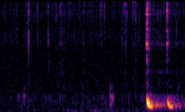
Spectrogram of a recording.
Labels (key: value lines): label: anthrophony, bomb
recorder: HydroMoth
